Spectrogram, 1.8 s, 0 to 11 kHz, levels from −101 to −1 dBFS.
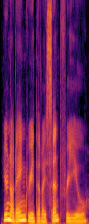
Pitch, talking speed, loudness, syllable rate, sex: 195 Hz, 265 wpm, -15 LUFS, 5.9 syllables/s, female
